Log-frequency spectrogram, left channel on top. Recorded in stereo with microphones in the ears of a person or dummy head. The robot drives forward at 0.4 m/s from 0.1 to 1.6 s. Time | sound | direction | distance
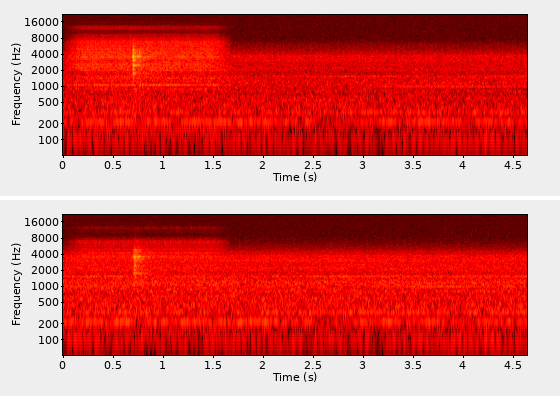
0.7 | a snare drum | 65° left (ahead or behind) | 1.9 m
